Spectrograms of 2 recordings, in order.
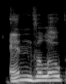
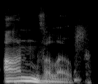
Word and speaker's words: envelope: That word has 2 pronunciations, envelope and envelope. Both are correct.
